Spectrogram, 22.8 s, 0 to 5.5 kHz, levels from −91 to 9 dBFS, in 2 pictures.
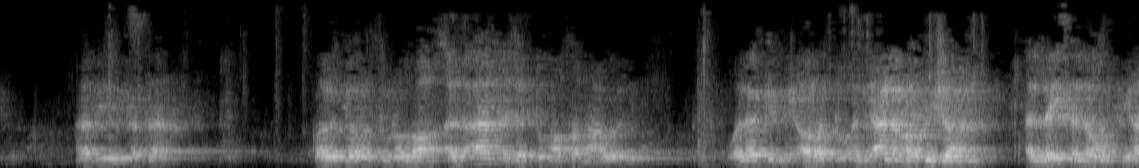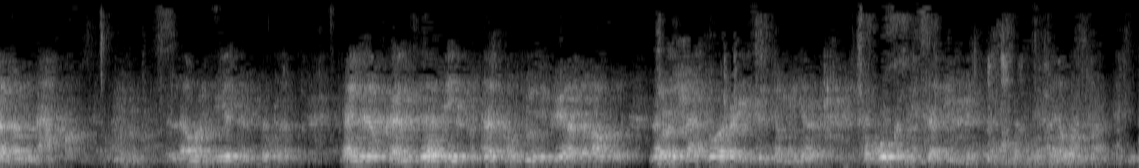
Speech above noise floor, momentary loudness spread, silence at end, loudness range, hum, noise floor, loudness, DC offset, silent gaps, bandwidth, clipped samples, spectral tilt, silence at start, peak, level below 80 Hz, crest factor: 34 dB; 17 LU; 0 s; 7 LU; none; -59 dBFS; -25 LUFS; under 0.1%; none; 5.4 kHz; under 0.1%; -8 dB/octave; 0.75 s; -6 dBFS; -62 dBFS; 20 dB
